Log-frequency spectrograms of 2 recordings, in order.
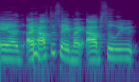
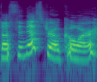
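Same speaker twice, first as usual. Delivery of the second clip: put-on flustered, panicked, blurted delivery; 2 semitones higher than usual. Retelling a comic scene where Booster Gold blurts a name: imitating panicked Booster Gold. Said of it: "Booster panicked and went".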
